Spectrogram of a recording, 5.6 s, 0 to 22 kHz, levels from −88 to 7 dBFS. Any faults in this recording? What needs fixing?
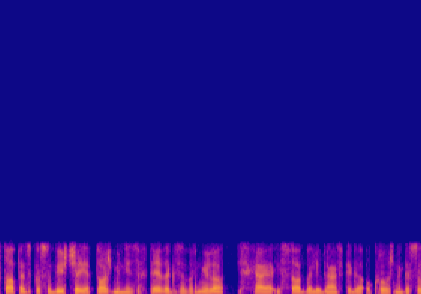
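Throughout the clip the speech sounds slightly rough and synthetic, with a thin, boxed-in tone: nothing reaches below about 150 Hz or above about 3.7 kHz. This is the G.729 codec damage, and here it is plainly audible. At 8 kbit/s the decoder rebuilds each 10 ms frame from a vocal tract filter, a pitch predictor and a handful of pulses, so fine detail and the upper band are lost. To prevent it, carry the call on a wideband codec such as G.722 or Opus.

From 3.84 to 3.88 s the speech briefly smears into a stretched sound that drops in level, and it stays weak or distorted for a moment afterwards. This is VoIP packet loss concealed by the speech codec. About 30 ms of audio went missing, which fits three lost 10 ms frames. The decoder filled the gap by repeating its last pitch and filter at falling gain, and because each frame builds on the one before, recovery lags behind the packets' return. 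To prevent it, reduce network loss with QoS prioritisation and a suitably sized jitter buffer, or add forward error correction.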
